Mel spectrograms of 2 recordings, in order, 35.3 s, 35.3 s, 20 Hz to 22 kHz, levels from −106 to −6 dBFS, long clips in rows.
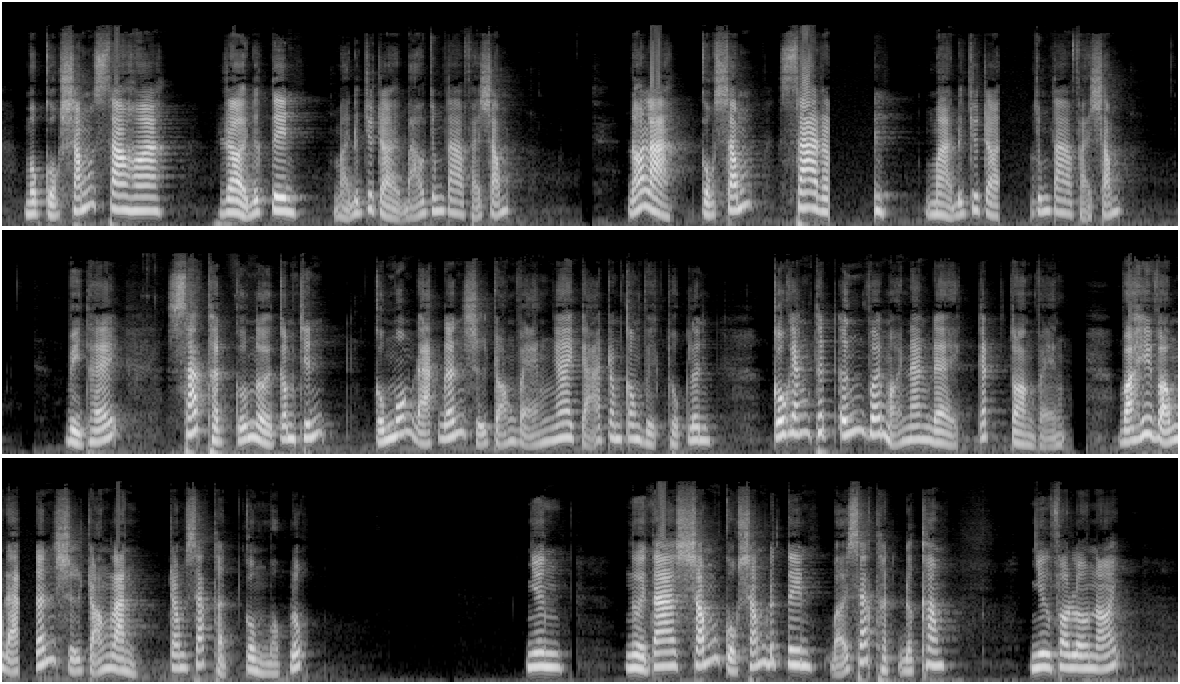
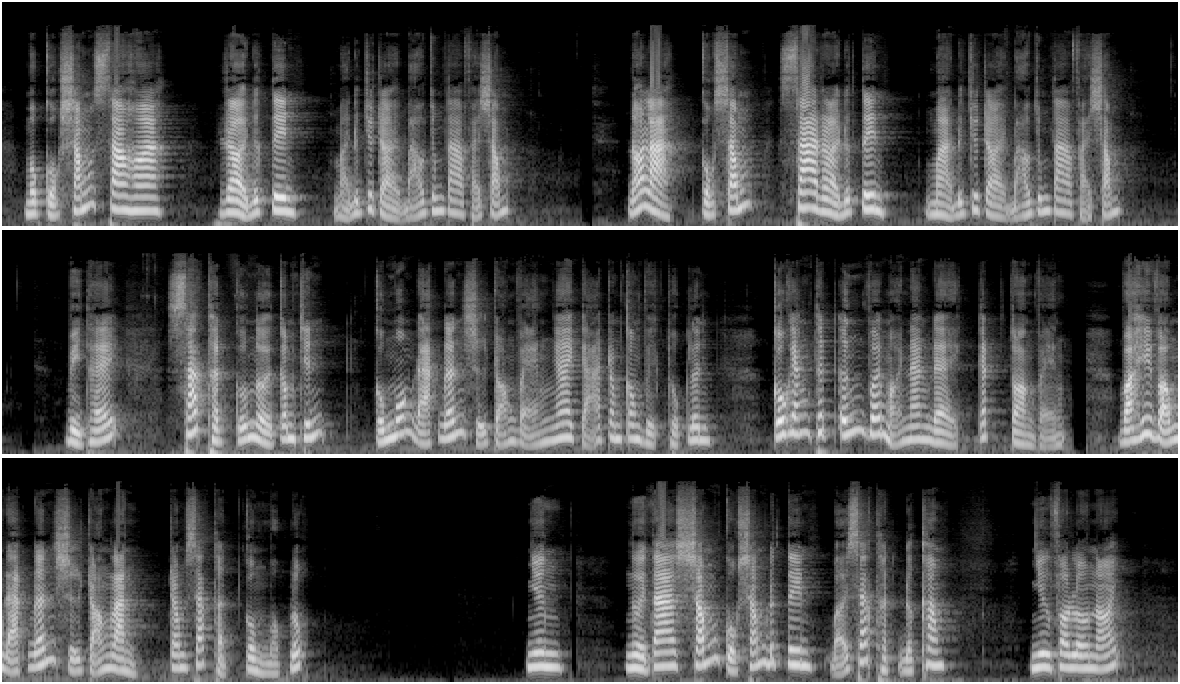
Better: second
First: audio cutting out; at 8.5 s, at 10 s and at 24 s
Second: none

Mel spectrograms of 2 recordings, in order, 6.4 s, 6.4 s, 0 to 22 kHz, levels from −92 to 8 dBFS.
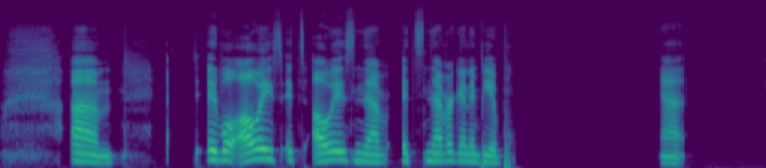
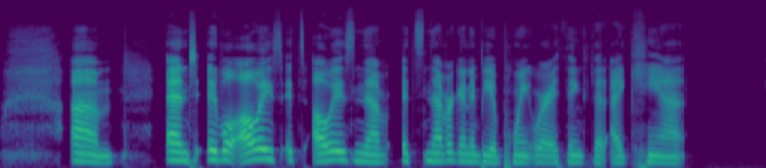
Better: second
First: audio cutting out; at 1.5 s and at 4.5 s for 1 s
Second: none

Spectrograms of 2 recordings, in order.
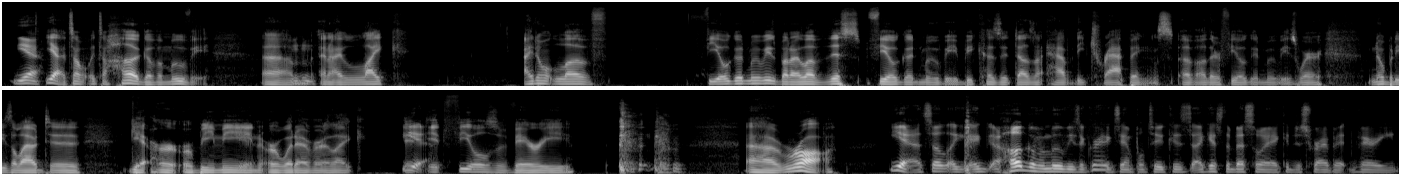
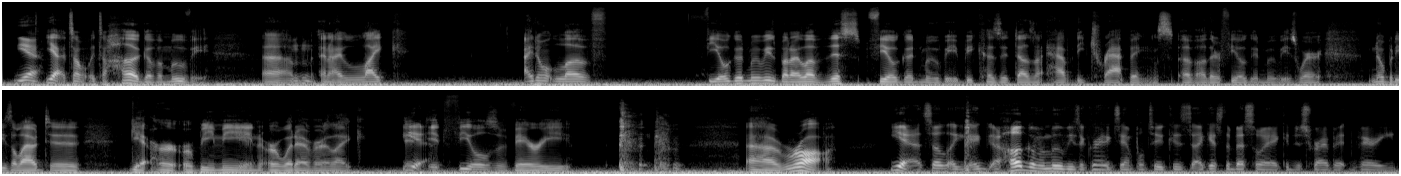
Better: first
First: none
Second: low rumble; faint; throughout; 25 dB below the speech

